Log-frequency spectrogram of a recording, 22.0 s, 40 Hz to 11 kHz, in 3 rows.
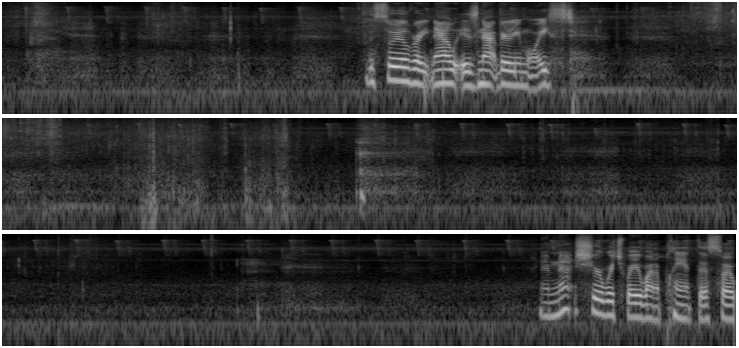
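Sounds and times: foliage and soil rustling: 0.0 - 16.2.

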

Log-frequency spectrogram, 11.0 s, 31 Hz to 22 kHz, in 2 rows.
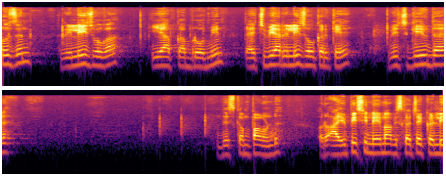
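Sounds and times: chalk tapping: 0.0 - 2.5, 4.4 - 9.0
chalk strokes on chalkboard: 4.5 - 9.1.

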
